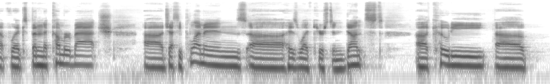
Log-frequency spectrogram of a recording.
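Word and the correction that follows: Smit-McPhee: I don't know how to say his name. Hold on, I want to get this one right. Cody Smit McPhee he's getting a lot of Oscar buzz for actually a Best Supporting Actor nom.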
